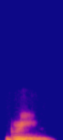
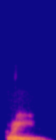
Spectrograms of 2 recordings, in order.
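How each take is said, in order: Both takes have the same delivery.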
